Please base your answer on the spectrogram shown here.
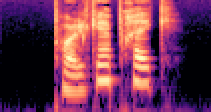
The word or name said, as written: polkaprik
